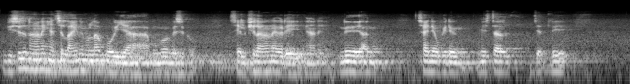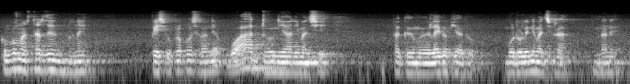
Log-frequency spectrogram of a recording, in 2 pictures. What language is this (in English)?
Bodo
